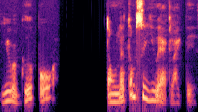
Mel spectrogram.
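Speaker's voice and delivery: put-on calm the child quietly; softly calming a boy throwing a tantrum. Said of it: "calmly said".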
